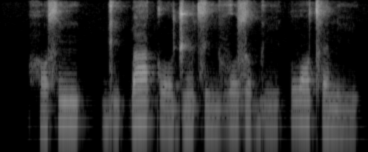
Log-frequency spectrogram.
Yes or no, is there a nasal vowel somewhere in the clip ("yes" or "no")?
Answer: yes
